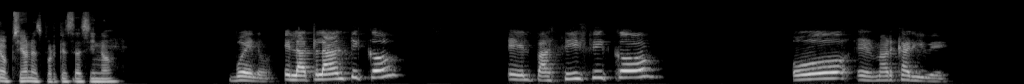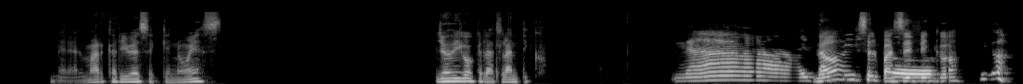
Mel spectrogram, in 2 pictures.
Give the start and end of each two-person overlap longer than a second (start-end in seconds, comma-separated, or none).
18.4-19.6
